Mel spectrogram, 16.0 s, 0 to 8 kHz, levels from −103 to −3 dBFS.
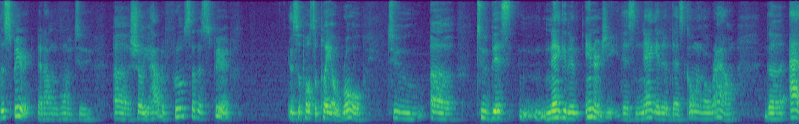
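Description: Nothing to flag here, as the audio sounds like it came over an ordinary wideband call link, with content stopping at about 8 kHz the way a G.722-style codec leaves it and no glitches anywhere along the way.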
